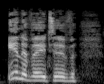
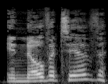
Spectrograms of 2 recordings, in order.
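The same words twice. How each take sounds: First: The stress is on the first syllable. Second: The stress is not on the first syllable. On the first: This is how Americans say it. "with the accent on the first syllable" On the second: This is how British speakers say it. "that's probably the British pronunciation"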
